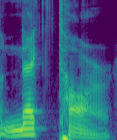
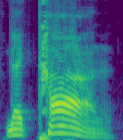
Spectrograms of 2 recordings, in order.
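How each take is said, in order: First: The final syllable has a reduced schwa vowel. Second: The final syllable has a full, clear vowel. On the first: The speaker calls it right. "어자가 됐으니까 중성모음이 되는 거예요" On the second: The speaker calls it wrong. "nectar 이렇게 안 하죠"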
